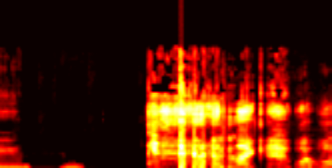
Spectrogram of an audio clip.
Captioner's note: laughter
